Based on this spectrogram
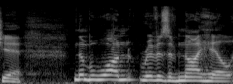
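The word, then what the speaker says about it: Nihil: number one rivers of nigh Hill is how you pronounce not Nile where Al's know my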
